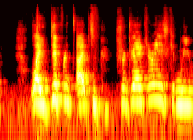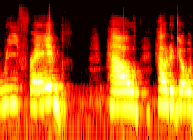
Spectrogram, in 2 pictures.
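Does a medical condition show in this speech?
Yes: cerebral palsy; powered wheelchair.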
